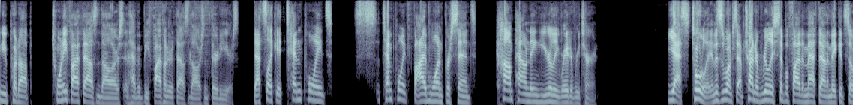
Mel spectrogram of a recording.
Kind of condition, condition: setting, live audience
